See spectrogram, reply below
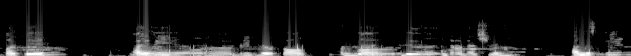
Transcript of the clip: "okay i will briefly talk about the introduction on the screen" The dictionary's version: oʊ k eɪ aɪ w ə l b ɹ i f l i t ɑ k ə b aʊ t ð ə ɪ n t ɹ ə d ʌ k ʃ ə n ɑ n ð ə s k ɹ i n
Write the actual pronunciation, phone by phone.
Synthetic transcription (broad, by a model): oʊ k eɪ aɪ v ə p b ɹ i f i t ɑ k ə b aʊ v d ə ɪ n t ɹ ə d ʌ k ʃ ə n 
